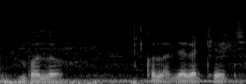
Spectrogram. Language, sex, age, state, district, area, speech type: Odia, male, 30-45, Odisha, Nabarangpur, urban, spontaneous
